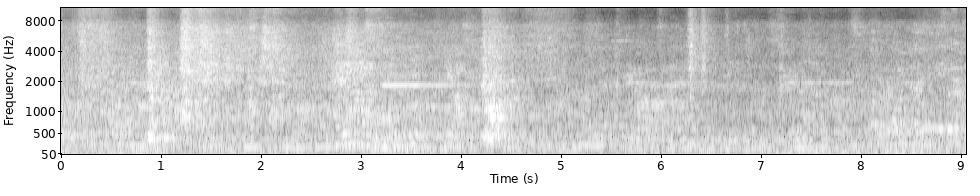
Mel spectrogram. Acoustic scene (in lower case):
cafe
